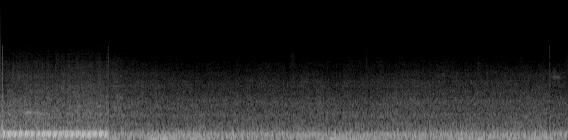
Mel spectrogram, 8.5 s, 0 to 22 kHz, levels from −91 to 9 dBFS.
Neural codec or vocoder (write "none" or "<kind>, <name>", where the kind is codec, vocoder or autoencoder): autoencoder, DAC-VAE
